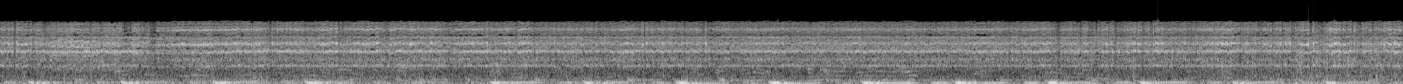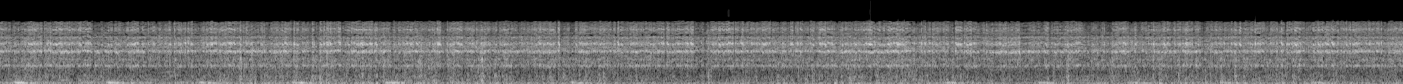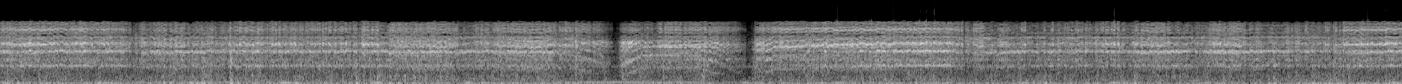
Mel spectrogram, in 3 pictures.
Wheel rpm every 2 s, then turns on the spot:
220, 230, 230, 240, 230, 230, 240, 230, 230, 230, 230, 230, 240, 230, 220, 230, 180, 130, 220, 230, 230.
none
